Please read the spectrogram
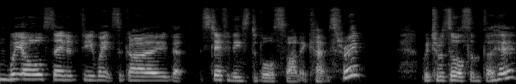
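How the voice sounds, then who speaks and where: A woman with an Australian accent at a fairly quick pace, with lively intonation. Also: medium pitch for a woman. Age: 60s. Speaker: podcast host. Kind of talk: casual chat. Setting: video recording with camera.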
